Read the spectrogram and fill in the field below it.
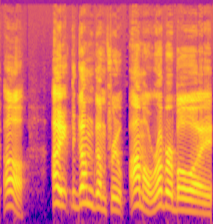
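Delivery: loud, high, excited announcement; hammed-up loud, high reveal; mock proud boast. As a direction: blurt it out like a boastful cartoon hero. Hero boasts to foe, retold.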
